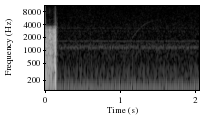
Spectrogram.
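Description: An aviation radio transmission cuts off abruptly just after the start, leaving only the faint steady electrical hum and hiss of the aircraft's radio/intercom audio feed.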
